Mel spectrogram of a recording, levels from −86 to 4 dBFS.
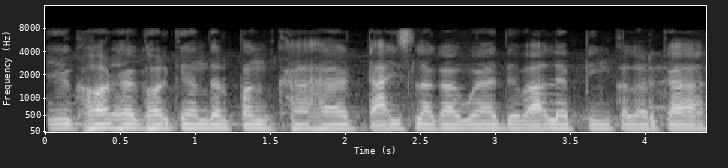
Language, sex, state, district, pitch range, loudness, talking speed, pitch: Hindi, male, Bihar, West Champaran, 120-125 Hz, -15 LUFS, 230 wpm, 120 Hz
